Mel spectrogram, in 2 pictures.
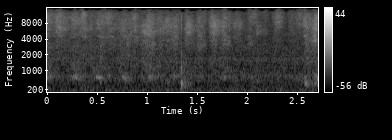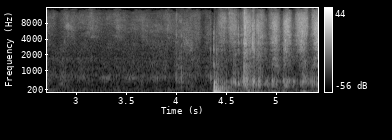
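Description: A black leather penny loafer with a leather sole and heel, hollow and held on its side, has its toe and vamp rubbed with a red cloth over the fingertips during mirror polishing. Faint, soft rubbing and light scratches run for about four seconds. It then breaks into louder, brighter, rapid buffing strokes with a low thump at the start.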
